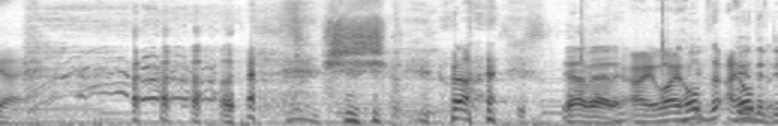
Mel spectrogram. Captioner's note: laughs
